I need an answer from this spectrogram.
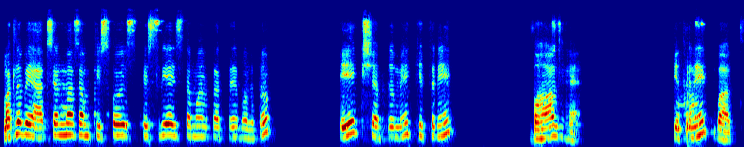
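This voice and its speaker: Slow, repetitive male Greek teacher. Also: high voice, poor audio. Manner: slow, repeats key words, explains step by step. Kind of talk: classroom lecture. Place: classroom with a board.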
